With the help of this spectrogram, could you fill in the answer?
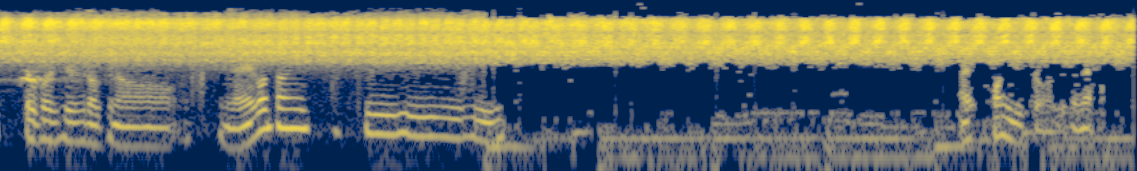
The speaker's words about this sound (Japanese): セミです。世界の半分以上がセミでできています。そういうところがお送りしているので、多少うるさいのはしょうがないです。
